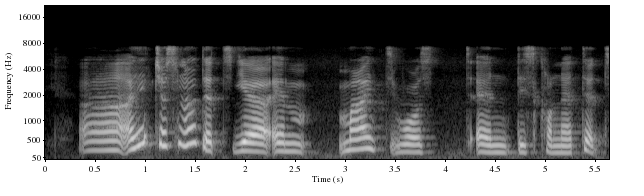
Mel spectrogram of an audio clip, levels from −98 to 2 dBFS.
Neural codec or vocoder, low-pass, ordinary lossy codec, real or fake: none; 7.2 kHz; none; real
